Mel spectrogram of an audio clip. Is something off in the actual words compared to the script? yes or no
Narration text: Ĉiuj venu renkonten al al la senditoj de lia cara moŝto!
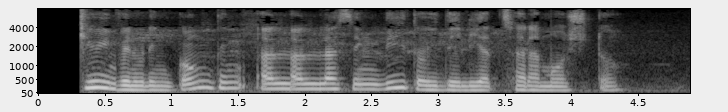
no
